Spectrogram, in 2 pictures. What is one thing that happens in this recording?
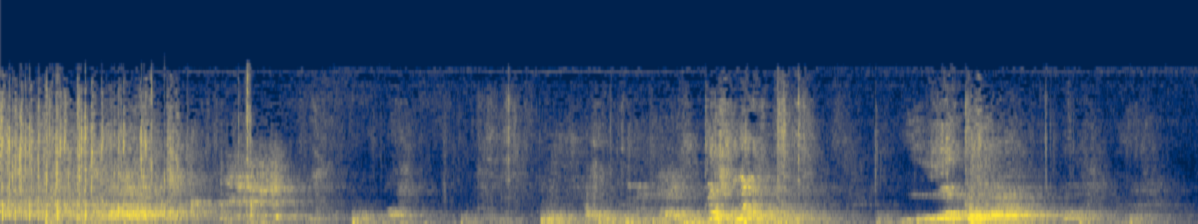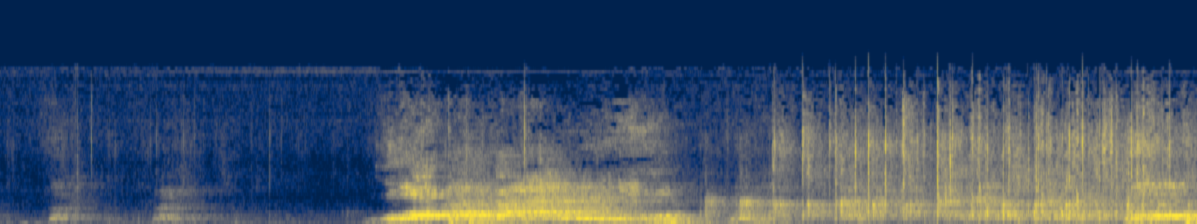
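A woman shouts loudly in an echoing hall.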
